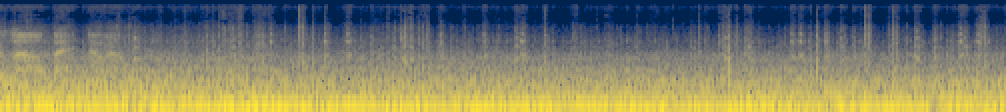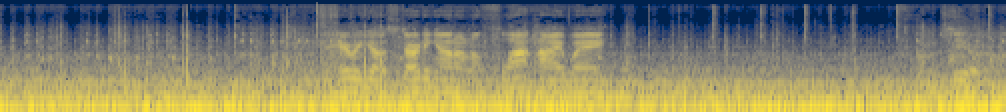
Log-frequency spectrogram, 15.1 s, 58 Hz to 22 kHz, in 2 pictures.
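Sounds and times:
diesel engine running at low revs: 0:00.0 - 0:15.0.

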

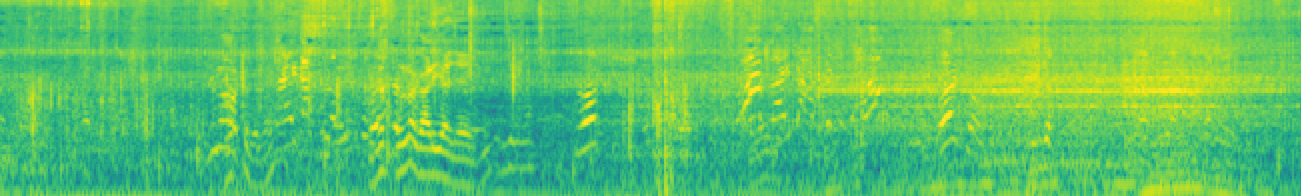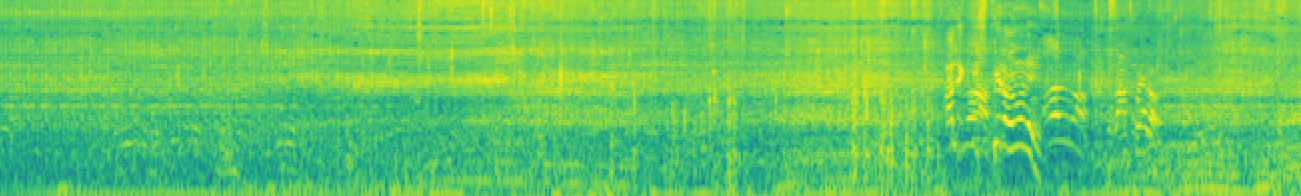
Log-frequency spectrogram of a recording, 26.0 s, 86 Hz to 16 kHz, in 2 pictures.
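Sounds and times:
car engine running: 0:00.0 - 0:26.0
people's voices: 0:00.0 - 0:26.0.

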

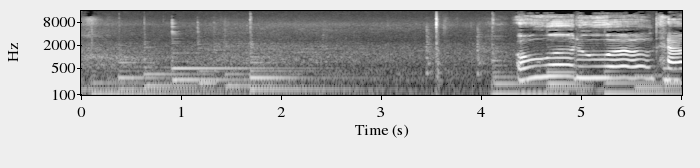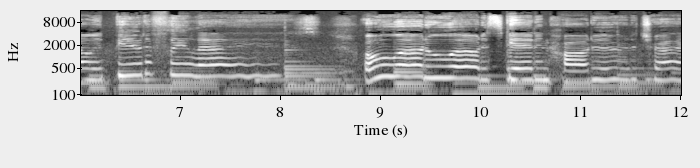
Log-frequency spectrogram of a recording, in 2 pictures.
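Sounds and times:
acoustic guitar chord: 0:00.0 - 0:03.0, 0:04.0 - 0:12.0
road traffic hiss: 0:00.0 - 0:12.0.

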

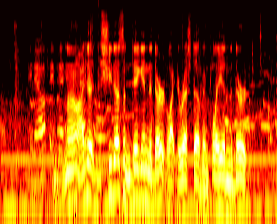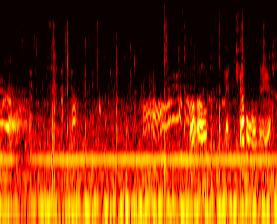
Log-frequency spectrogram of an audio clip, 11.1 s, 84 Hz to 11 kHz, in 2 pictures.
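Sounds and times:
hens clucking: 0:00.5 - 0:11.0
beaks pecking at feed: 0:03.6 - 0:11.0.

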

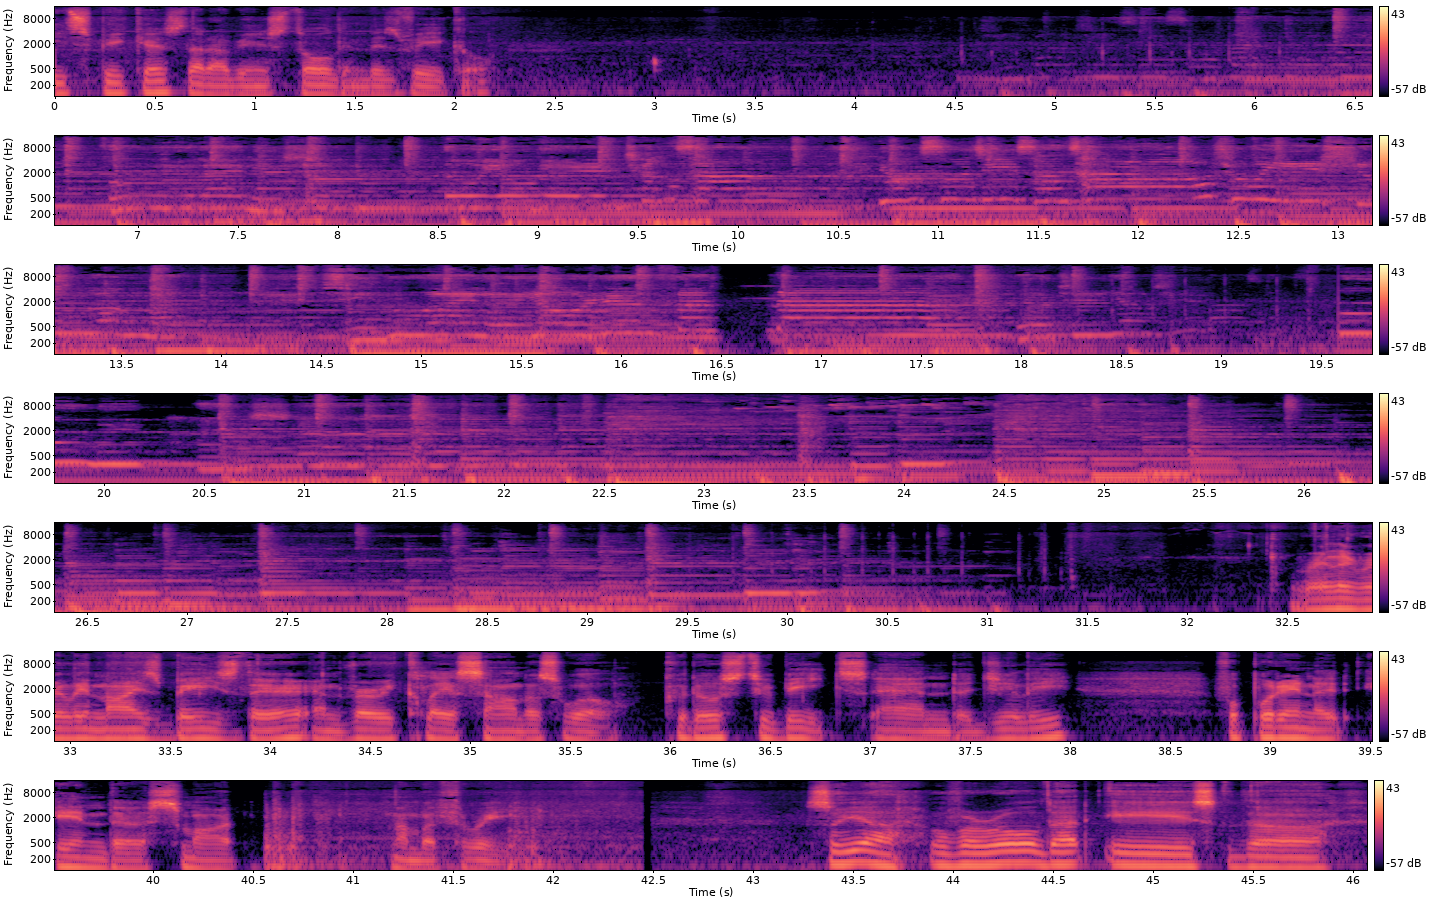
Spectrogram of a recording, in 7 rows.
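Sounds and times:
song with singing and heavy bass: 0:04.6 - 0:30.4.

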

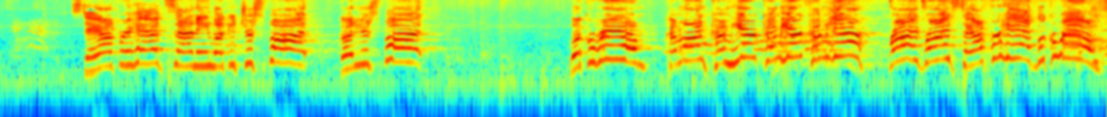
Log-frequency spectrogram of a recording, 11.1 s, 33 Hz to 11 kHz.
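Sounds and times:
spectators shouting and cheering: 0:06.6 - 0:11.0.

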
